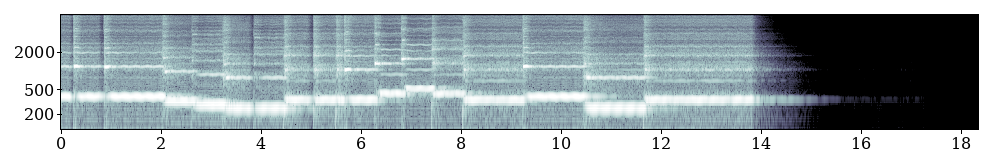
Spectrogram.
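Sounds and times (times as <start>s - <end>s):
four-hole ocarina melody: 0.0s - 14.8s.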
